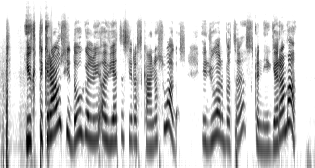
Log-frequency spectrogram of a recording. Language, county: Lithuanian, Kaunas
